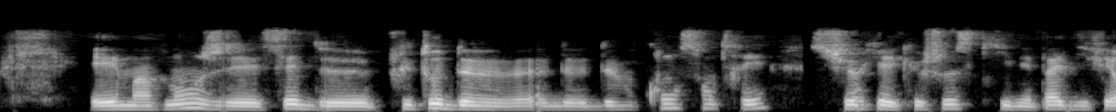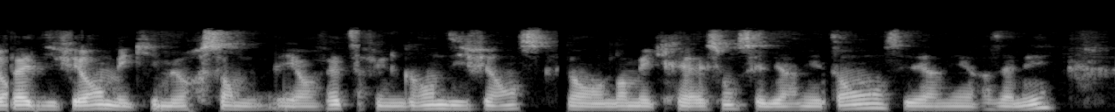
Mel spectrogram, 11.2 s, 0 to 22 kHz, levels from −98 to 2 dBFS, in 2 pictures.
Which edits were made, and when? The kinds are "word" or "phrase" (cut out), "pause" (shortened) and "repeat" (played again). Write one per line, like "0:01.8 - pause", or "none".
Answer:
0:04.0 - pause
0:05.6 - repeat
0:07.4 - word
0:08.4 - pause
